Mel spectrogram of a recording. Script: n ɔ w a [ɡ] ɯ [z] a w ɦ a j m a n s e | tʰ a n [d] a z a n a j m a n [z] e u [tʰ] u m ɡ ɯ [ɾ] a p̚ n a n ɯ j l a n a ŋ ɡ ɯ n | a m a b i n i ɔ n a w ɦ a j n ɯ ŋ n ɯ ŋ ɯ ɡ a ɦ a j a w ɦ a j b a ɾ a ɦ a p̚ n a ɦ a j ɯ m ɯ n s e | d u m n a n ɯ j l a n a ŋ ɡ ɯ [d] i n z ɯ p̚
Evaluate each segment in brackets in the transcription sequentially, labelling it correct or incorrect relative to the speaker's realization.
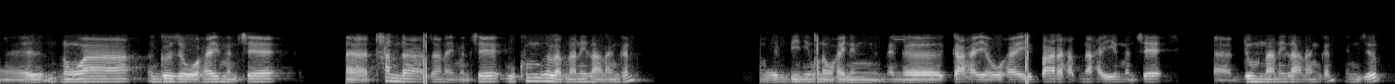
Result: correct, correct, correct, incorrect: s, incorrect: kʰ, incorrect: l, incorrect: n

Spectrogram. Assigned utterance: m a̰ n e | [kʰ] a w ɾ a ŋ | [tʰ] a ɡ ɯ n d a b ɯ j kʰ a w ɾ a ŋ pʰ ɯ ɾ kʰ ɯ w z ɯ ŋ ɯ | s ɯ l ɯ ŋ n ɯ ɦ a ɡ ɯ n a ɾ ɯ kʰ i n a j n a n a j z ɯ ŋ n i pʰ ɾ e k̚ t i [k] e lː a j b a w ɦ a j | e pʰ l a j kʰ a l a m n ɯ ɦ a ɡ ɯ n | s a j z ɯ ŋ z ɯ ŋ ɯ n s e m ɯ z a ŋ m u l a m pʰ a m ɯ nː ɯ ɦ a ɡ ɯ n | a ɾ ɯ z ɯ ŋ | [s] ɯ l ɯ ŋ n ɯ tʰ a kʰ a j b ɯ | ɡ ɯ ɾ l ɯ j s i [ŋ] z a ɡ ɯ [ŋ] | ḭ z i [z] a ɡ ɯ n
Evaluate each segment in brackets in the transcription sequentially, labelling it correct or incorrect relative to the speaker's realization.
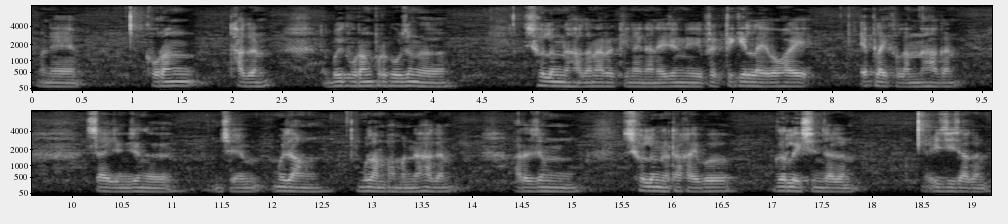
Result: correct, correct, correct, correct, incorrect: n, incorrect: n, correct

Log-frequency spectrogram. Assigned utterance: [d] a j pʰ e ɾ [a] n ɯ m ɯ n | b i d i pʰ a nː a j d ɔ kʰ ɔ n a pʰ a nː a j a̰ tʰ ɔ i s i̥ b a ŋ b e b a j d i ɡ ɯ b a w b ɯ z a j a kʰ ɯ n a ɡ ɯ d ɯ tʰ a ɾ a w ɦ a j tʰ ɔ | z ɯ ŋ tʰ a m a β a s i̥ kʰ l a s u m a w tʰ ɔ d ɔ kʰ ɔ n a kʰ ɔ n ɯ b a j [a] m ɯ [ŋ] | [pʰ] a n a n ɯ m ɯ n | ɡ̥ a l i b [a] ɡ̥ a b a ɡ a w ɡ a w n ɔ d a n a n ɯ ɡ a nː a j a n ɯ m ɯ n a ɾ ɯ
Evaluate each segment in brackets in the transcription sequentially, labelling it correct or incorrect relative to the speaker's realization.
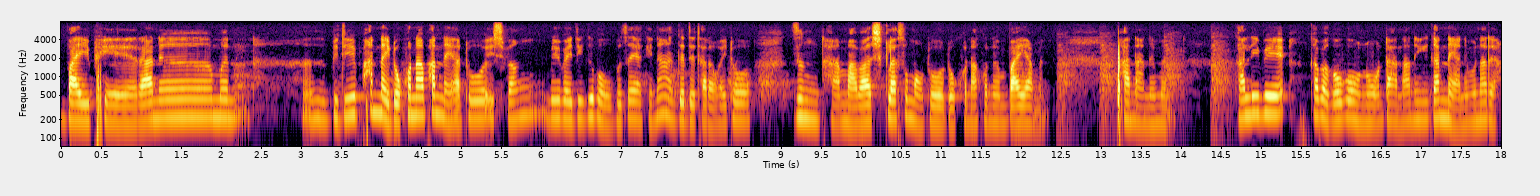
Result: incorrect: b, correct, correct, incorrect: n, correct, incorrect: e

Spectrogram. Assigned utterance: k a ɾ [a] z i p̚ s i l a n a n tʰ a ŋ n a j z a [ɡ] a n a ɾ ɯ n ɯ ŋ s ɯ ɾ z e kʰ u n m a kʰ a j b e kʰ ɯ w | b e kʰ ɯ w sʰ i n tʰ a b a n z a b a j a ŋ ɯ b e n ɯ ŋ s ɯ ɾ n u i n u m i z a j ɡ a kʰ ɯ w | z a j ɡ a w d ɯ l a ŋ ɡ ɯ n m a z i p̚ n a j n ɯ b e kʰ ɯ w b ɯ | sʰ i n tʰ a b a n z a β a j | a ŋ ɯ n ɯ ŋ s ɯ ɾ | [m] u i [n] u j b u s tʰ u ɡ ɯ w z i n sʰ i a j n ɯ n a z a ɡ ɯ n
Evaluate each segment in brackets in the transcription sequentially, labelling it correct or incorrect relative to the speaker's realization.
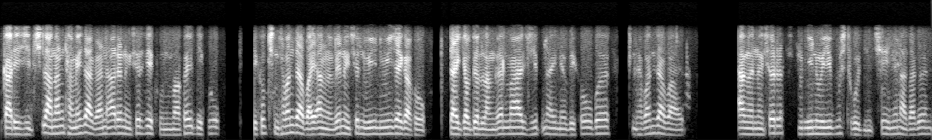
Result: incorrect: i, correct, incorrect: n, correct

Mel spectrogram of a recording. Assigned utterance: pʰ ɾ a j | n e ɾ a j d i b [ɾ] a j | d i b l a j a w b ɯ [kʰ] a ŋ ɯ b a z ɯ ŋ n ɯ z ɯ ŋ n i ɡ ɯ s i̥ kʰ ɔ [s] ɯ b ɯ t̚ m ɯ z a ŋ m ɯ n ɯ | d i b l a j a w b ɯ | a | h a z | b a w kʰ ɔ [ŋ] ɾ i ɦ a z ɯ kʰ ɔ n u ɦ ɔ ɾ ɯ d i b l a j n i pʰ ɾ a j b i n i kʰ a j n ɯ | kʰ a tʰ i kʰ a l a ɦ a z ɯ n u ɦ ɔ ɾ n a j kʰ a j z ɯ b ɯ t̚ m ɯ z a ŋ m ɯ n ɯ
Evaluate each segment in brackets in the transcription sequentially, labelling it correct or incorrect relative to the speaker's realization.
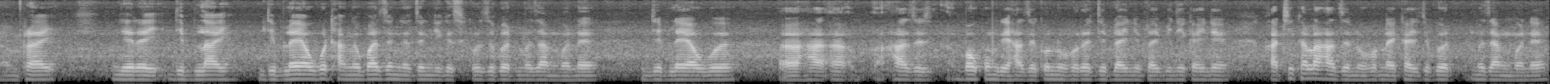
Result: incorrect: l, incorrect: tʰ, incorrect: z, correct

